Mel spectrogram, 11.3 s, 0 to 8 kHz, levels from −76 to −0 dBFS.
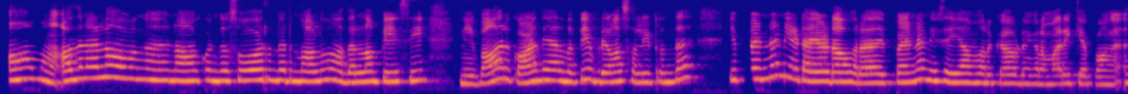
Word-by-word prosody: ஆமா. 345 -3 0 0.2
அதனால 375 +4 +2 0.2
அவங்க 365 -2 -2 0.3
நான் 300 0 +2
கொஞ்சம் 300 -1 +1
சோர்ந்திருந்தாலும் 315 -1 +1
அதெல்லாம் 285 +1 +1
பேசி, 290 +2 -1 0.4
நீ 230 - -4
பாரு 320 +9 +3
குழந்தையா 305 +6 +2
இருந்தபையே 300 +2 0
இப்டியெல்லாம் 280 +1 0
சொல்லிட்டு 265 0 -4
இருந்த! 270 +6 -1 0.5
இப்ப 330 +2 -18
என்ன 405 +5 -3
நீ - - -3
டயர்ட் 290 -1 +4
ஆவுரா? 255 -3 +2 0.2
இப்ப 250 +2 -15
என்ன 325 +5 -1
நீ 300 - +1
செய்யாம 260 -1 0
இருக்க? 245 0 -8
அப்டிங்கிற 230 -2 -7
மாரி 230 +1 -4
கேட்பாங்க. 210 -2 -6
290 Hz, 150 wpm, -23 LUFS, 265-320 Hz, 0.5 s, டயர்ட்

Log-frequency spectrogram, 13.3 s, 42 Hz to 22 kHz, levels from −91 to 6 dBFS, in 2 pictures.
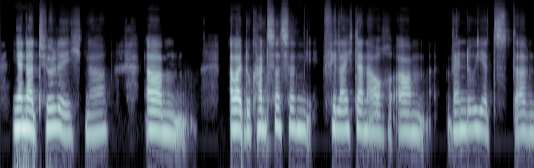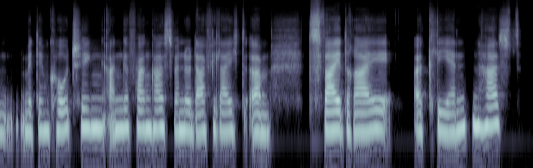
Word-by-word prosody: Ja, 195 +1 +10
natürlich, 190 -3 +4
ne? 160 +2 -5 0.5
Ähm, 180 +4 +3 0.4
aber 185 0 +9
du 170 0 -1
kannst 190 +2 +1
das 200 -2 +2
dann 185 -2 0
vielleicht 180 -2 -1
dann 175 -2 +3
auch, 160 -2 -2
ähm 165 -2 -1 0.3
wenn 180 -1 -1
du 180 - -2
jetzt 180 -4 -4
dann 165 +4 -4
mit 165 -3 -6
dem 175 0 -3
Coaching 190 +3 -2
angefangen 185 0 -2
hast, 185 -1 -2
wenn 170 - -2
du 170 -1 -2
da 160 +1 -1
vielleicht, 170 -1 -6
ähm, 160 0 -1 0.5
2, 175 0 +4
3, 165 +2 -1 0.3
äh, 160 - -2
Klienten 180 +5 -2
hast, 210 -5 -2
175 Hz, 145 wpm, -22 LUFS, 165-190 Hz, 0.5 s, Ja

